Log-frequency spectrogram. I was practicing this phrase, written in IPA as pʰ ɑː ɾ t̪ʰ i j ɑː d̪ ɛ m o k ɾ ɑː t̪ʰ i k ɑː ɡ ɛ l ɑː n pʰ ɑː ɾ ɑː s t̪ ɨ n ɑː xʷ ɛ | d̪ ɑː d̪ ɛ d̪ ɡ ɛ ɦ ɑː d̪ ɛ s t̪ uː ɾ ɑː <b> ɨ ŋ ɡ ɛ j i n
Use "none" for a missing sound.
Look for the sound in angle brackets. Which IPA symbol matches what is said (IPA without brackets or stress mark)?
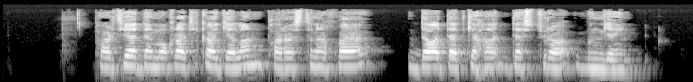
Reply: b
